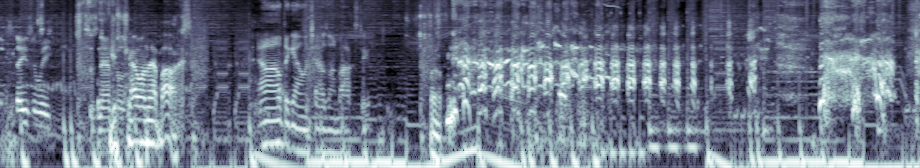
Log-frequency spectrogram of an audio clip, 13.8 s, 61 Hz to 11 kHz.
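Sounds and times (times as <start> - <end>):
speech: 0.2 - 3.1, 3.9 - 5.7, 6.4 - 11.4
wheezy snickers: 6.3 - 13.7
person laughing and coughing: 6.5 - 13.7
throat clearing: 12.2 - 13.7.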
